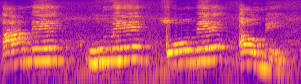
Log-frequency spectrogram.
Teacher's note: इसको पश्च स्वर बोला जाता है क्योंकि इसमें जीभ का पिछला भाग ऊपर उठता है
